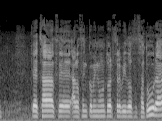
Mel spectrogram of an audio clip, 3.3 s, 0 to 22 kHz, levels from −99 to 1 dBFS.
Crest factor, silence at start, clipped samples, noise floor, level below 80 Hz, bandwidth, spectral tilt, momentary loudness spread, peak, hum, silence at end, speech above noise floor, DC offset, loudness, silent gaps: 18 dB; 0 s; under 0.1%; -48 dBFS; -58 dBFS; 13 kHz; -5 dB/octave; 7 LU; -8 dBFS; none; 0 s; 24 dB; 0.4%; -25 LUFS; none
